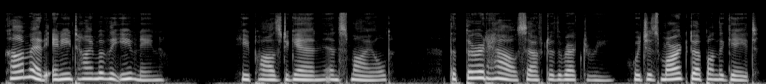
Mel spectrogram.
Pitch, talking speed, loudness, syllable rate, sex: 225 Hz, 190 wpm, -16 LUFS, 5.9 syllables/s, female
